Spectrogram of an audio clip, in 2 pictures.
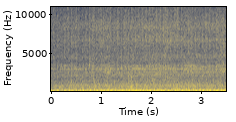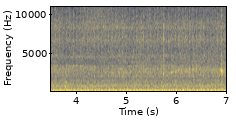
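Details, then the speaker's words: GMC truck, warm but running cool, after carburetor accelerator-pump work: loud, lumpy uneven idle thumping about 3.5 beats a second; exhaust leak ruled out, owner suspects distributor not advancing, won't rev under load; points, condenser, cap next. "Sound funny? Sound the same as it did? Yeah. Sounds like an exhaust leak. Yeah, it's not an exhaust leak. I don't know what the hell. I think my distributor is not advancing, for sure."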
